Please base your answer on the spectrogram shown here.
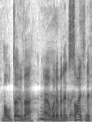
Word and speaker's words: Moldova: Not Moldovia, it's Muldova.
